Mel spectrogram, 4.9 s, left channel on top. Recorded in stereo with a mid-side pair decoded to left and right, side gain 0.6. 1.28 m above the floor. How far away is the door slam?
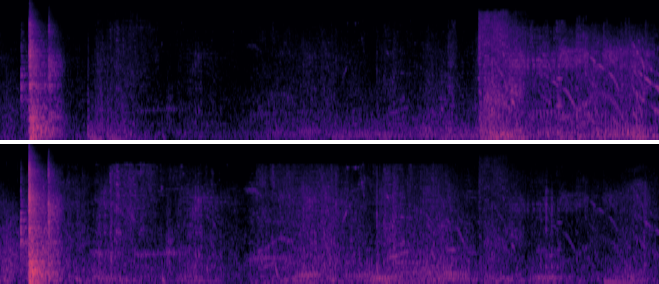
About 0.8 m.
